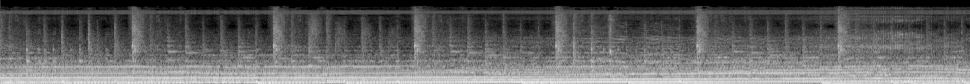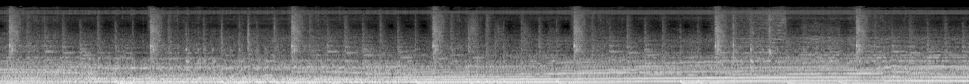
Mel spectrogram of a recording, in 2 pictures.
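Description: Yamaha motorcycle engine pulling under steady acceleration in traffic, its pitch rising slowly, dipping at a gear change about ten seconds in, then rising again. Electronic music with a regular beat plays over it.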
